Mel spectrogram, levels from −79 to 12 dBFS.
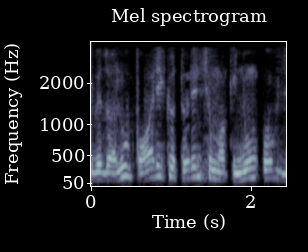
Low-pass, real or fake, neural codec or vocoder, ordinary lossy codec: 3.6 kHz; fake; codec, 24 kHz, 3.1 kbps, DualCodec; AAC, 16 kbps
